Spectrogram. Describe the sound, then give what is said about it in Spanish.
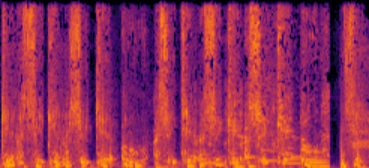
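A kitchen sink drain makes a strange, loud gurgling noise. Many choppy bursts carry warbling, voice-like tones that rise and fall, with short gaps between them. “Este es el fregadero.”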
